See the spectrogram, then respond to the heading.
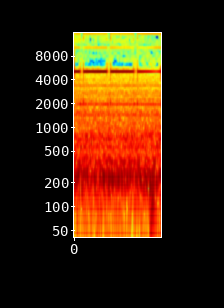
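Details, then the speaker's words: Logic probe on a known-good Moon Patrol arcade CPU board during bus-test looping, checking the data buffer enable line: steady high tone with quick regular breaks, the tone of a toggling signal. "let me hook up the logic probe real quick all right so here's my logic probe right here let's go to and yeah we know it's toggling"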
